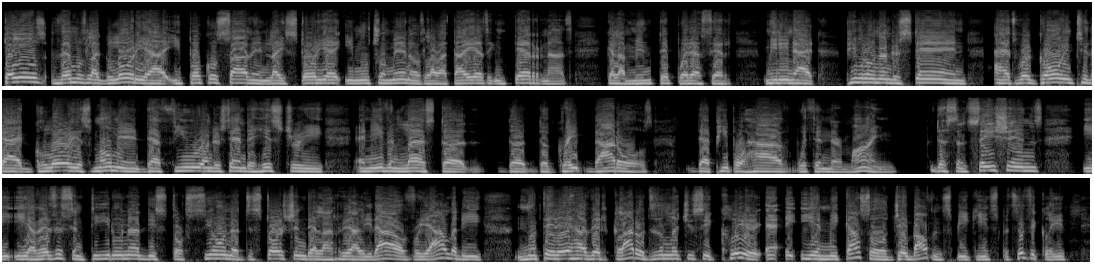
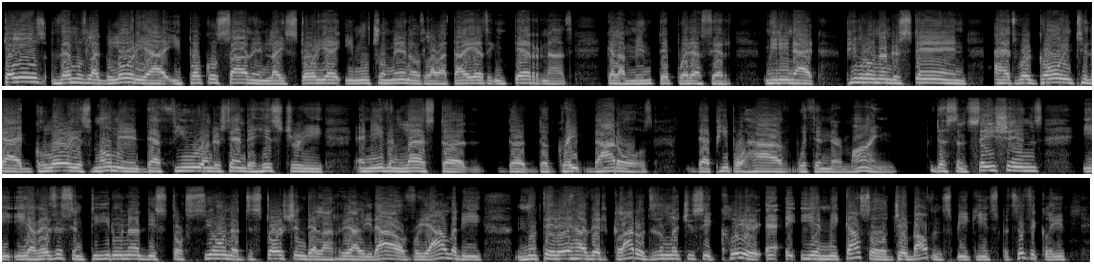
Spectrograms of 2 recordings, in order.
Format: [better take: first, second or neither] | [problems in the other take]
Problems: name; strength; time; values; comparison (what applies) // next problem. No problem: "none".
neither | distortion; heavy; 23% of the sound clipped; the same in both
